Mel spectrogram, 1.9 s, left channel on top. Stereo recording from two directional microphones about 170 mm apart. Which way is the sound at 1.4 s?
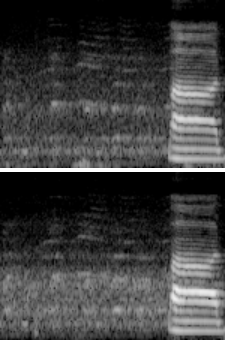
50° left (ahead or behind).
